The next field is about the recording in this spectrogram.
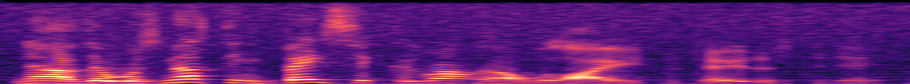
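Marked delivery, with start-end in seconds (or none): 1.6-2.9 fast, lower, softer mock voice of a self-satisfied eater; lightly voiced smug eater, quick and low; mock excuse. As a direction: toss off the excuse like a smug churchgoer. Mocking a complacent eater.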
